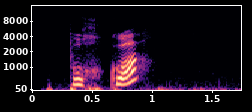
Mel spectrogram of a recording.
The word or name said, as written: Pourquoi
